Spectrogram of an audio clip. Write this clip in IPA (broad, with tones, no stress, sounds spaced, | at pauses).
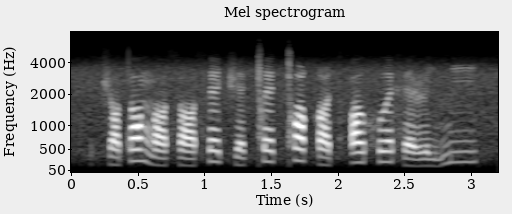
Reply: t͡ʃ ɒ˩ t ɒ˥ ŋ ɒ˩ s ɒ˩ s ɛ˥ t͡ʃ ɛ˩ ǀ ɛ˥ ǀ ɔ˥ qʷ i˩ t͡sʼ ɒ˥ χʷ ɛ˥ x ɛ˩ ɭ i˩ m i˥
